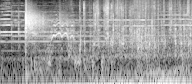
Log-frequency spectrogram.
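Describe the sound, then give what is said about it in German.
A heavily loaded horse-drawn wagon rumbles off through wet meadows at dawn. A sharp crack is followed by a horse's whinny, then a steady loud clatter of hooves and rolling wooden wheels. “Beim ersten Hahnenschrei rumpelte der schwer beladene Wagen durch die nassen Wiesen davon, auf den Wald zu.”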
